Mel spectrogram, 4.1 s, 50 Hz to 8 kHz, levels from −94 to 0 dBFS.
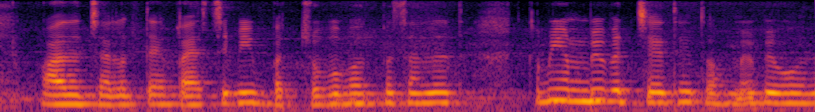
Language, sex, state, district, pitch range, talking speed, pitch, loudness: Hindi, female, Uttar Pradesh, Muzaffarnagar, 195-230 Hz, 310 wpm, 220 Hz, -28 LUFS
